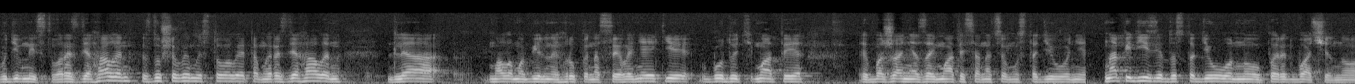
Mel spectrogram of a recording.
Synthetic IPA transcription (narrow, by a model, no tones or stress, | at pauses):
bʊdʲiwnɪt̪st̪ʋɔɾɐzʲdʲɐɦɑlˠɪnzd̪ʊʃeʋɪmɪst̪ɔɐlˠɛt̪ɐmɪɾɐzʲdʲɐɦɑlˠɪn | d̪lʲɐ | mɑlˠɔmɔbʲilʲnɔjiɦɾupɪnɐsɛlˠenʲːɐjɐkʲibud̪ʊtʲmɑt̪ɪ | bɐʒɑnʲːɐzɐjmɑt̪ɪsʲɐnɐt͡sʲɔmʊst̪ɐdʲiɔnʲinɐpʲid̪jizʲid̪ɔst̪ɐdʲiɔnʊpeɾed̪bɑt͡ʃenɔ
